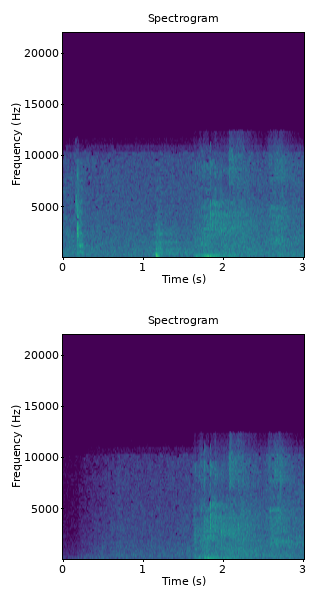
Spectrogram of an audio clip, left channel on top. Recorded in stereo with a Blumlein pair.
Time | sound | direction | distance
1.6 | crumpling | 5° right | 2 m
